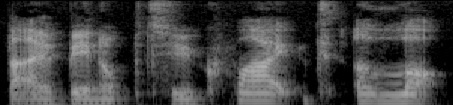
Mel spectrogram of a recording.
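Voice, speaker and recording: A British man with a loud voice rambling casually to camera in a wry, sarcastic way, like a vlogger. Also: fairly low pitch, expressive, measured pace. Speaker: vlogger and author.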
